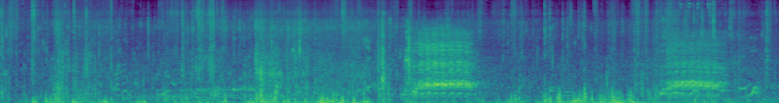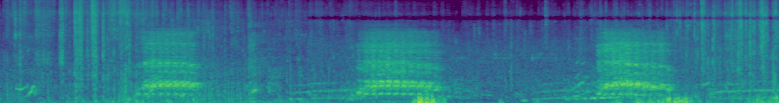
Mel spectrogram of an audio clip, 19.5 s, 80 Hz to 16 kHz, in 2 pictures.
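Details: Goats stepping cautiously over fresh snow on a Japanese farm, 28 December 2023, after heavy snowfall; five bleating cries, each about a second long and tremulous, spaced roughly every three seconds, with low rumbling and crunching noise beneath.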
